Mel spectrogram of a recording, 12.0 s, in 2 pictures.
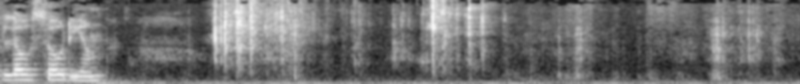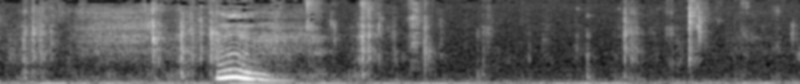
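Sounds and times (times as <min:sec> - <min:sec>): crunching tostada shell: 0:01.5 - 0:07.6.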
